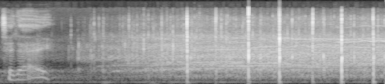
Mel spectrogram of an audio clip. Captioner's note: applause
